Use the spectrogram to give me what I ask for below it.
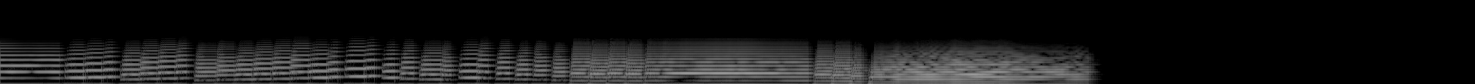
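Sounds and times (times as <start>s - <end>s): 
trombone: 0.0s - 11.0s.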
